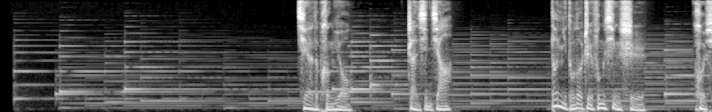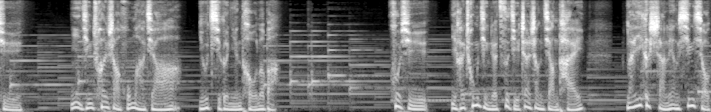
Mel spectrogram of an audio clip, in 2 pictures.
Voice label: 男 走心 低沉讲述; 写给长电青年的一封信

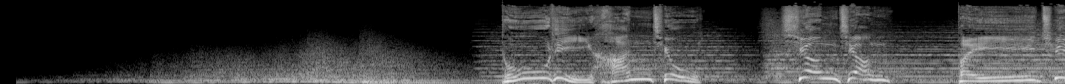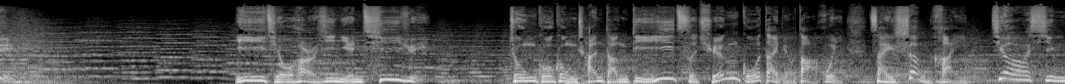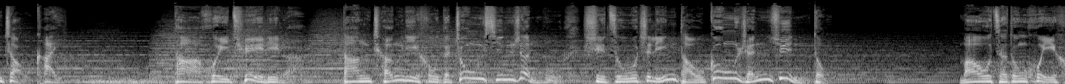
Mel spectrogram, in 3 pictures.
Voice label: 男 舞台剧 红军 舞台剧 气势; 中英双语

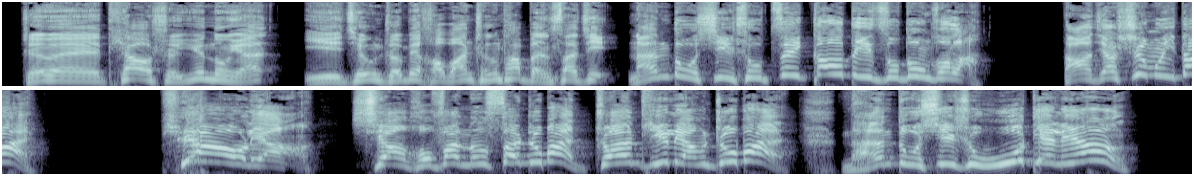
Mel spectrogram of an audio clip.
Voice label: 体育赛事解说男国C6样音, 轻松活泼

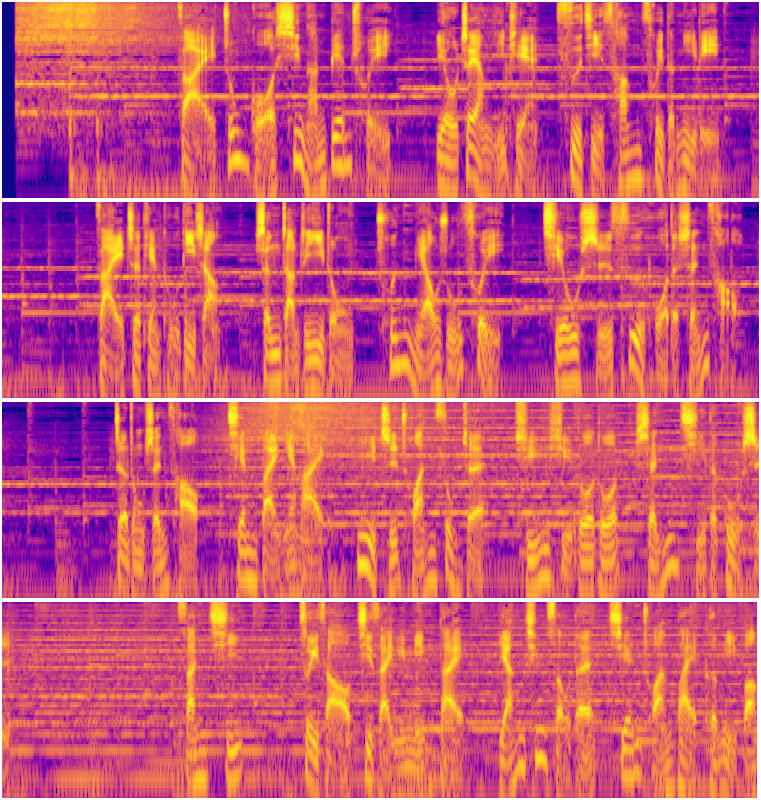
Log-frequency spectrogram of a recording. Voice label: 男 科普纪录片 讲述感; 三七; 大气激情 自然诉说; 男138-科普纪录片《三七》-讲述感

